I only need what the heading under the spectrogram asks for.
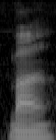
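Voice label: "man", pinyin voice, Mandarin Chinese, neutral tone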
